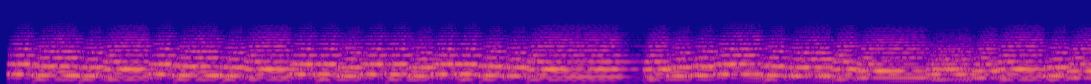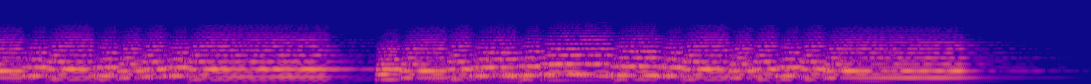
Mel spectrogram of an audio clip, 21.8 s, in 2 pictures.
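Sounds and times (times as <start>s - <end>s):
trumpet and horns: 0.1s - 21.2s.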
